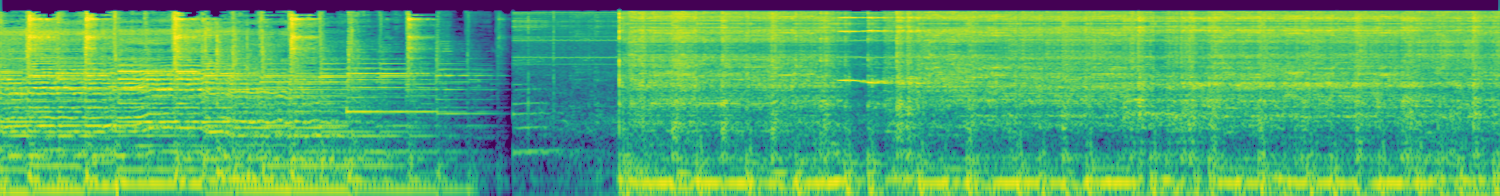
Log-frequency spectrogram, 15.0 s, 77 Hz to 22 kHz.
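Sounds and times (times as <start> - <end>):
rock music with heavy bass: 0.0 - 5.1, 6.2 - 15.0.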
